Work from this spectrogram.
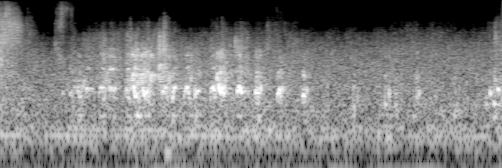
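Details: Guinea pig protesting with screams while being rubbed clean in a body check; a burst of rapid, choppy squeaks peaks midway and then fades, with rustling from handling at the start and end.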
